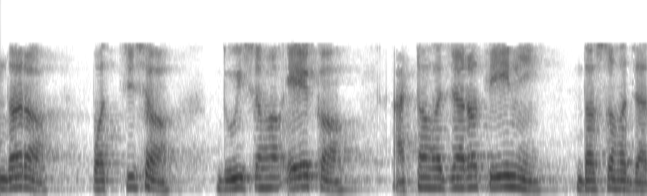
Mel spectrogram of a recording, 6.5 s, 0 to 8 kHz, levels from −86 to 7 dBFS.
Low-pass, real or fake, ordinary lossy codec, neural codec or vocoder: 7.2 kHz; fake; AAC, 16 kbps; codec, 16 kHz, 4 kbps, X-Codec, HuBERT features, trained on balanced general audio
